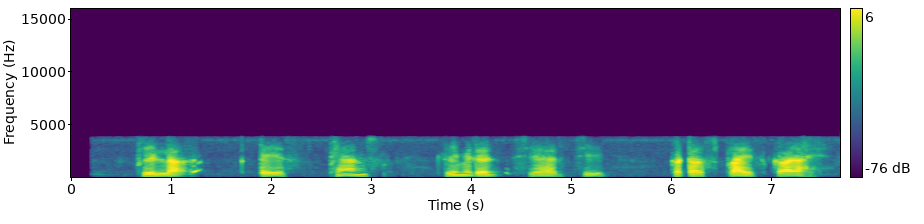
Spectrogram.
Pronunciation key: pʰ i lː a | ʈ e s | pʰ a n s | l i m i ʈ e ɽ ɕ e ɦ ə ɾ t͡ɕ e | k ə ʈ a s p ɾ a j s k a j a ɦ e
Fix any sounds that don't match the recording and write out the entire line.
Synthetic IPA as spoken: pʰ i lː a | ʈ e s | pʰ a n s | l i m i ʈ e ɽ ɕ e ɦ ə ɾ t͡ɕ i | k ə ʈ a s p ɾ a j s k a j a ɦ e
